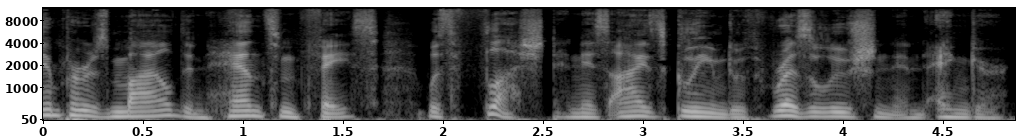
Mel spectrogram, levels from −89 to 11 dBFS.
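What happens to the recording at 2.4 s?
At 2.4 s the speech sits inside a drift correction step that runs from 1.21 to 2.87 s. Playback jumps about 5.5% faster, raising the pitch by roughly 92 cents, nearly a semitone, before snapping back. This is likely a clock-matching routine abruptly changing rate to rebalance its buffer. On a spectrogram the harmonics step upward together and drop back at 2.87 s; the waveform's periods compress across that stretch.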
